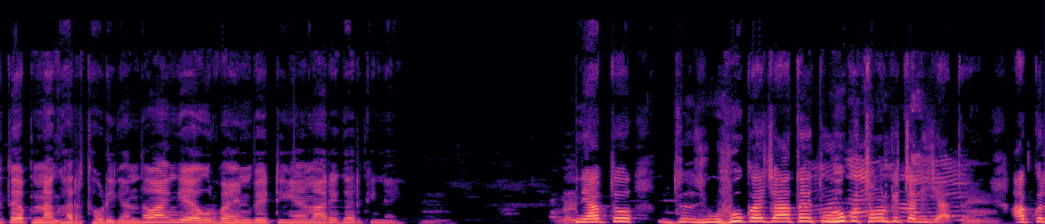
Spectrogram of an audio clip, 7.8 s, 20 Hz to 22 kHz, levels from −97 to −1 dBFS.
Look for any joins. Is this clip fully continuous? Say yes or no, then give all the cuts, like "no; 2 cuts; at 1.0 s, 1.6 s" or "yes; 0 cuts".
no; 1 cut; at 4.3 s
